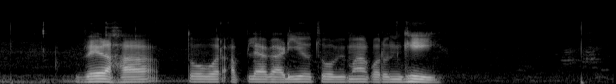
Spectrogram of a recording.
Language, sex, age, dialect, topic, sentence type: Marathi, male, 36-40, Southern Konkan, banking, statement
